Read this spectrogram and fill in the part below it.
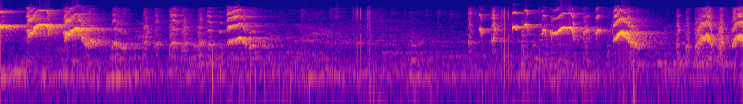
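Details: Cockatiel training song for teaching chicks to sing: bursts of rapid warbled chirps and rising whistled notes, a quiet pause in the middle, then another lively twittering phrase.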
